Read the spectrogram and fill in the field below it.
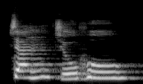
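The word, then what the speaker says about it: चञ्चुः: वक्र वक्र क्रुक चंचुहु विसर्ग will capture the sound of the last letter उ तो चंचू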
